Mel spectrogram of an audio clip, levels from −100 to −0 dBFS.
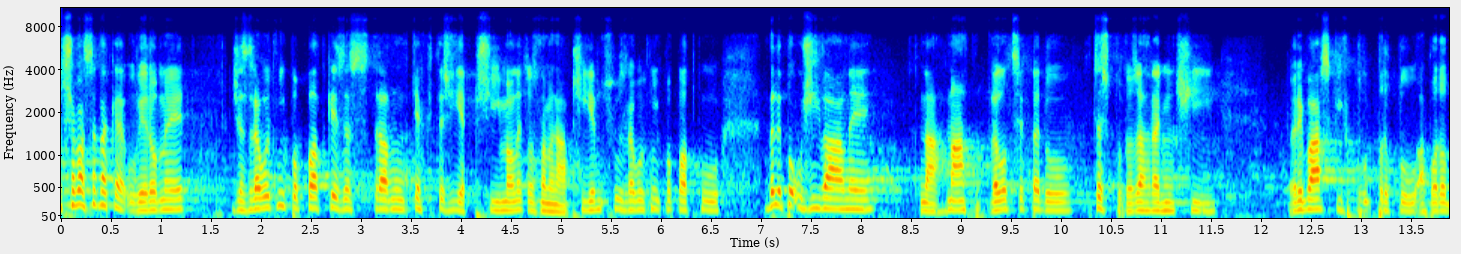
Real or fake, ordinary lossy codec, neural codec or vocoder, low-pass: fake; Opus, 16 kbps; codec, 16 kHz, 4 kbps, X-Codec, HuBERT features, trained on balanced general audio; 7.2 kHz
